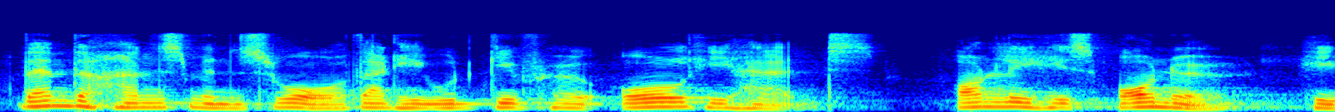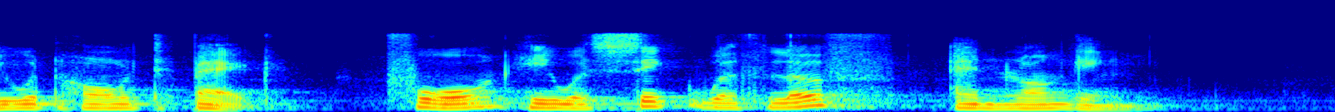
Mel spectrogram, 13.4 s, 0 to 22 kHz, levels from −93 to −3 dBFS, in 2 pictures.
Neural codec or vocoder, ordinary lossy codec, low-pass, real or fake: none; AAC, 48 kbps; 7.2 kHz; real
